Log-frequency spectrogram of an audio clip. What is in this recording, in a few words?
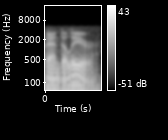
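"bandoleer", spoken word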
